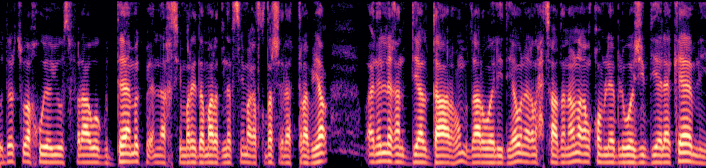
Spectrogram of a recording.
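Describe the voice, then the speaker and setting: A man speaks at a very fast pace with monotone, flat intonation. The sound is dry with no echo. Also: hardly any pauses. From Morocco. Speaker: brother of missing woman, content creator; content creator. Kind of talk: interview testimony. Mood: earnest, sorrowful. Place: home room. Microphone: handheld.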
